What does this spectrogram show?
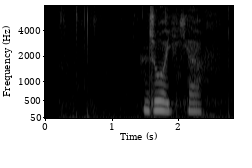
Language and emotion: Russian, sad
